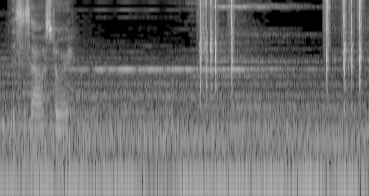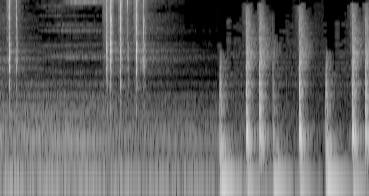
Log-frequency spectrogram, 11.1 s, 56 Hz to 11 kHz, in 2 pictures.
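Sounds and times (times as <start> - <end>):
low steady drone: 0.0 - 9.1
keyboard typing: 3.0 - 3.6, 4.9 - 5.9, 7.1 - 7.8.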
